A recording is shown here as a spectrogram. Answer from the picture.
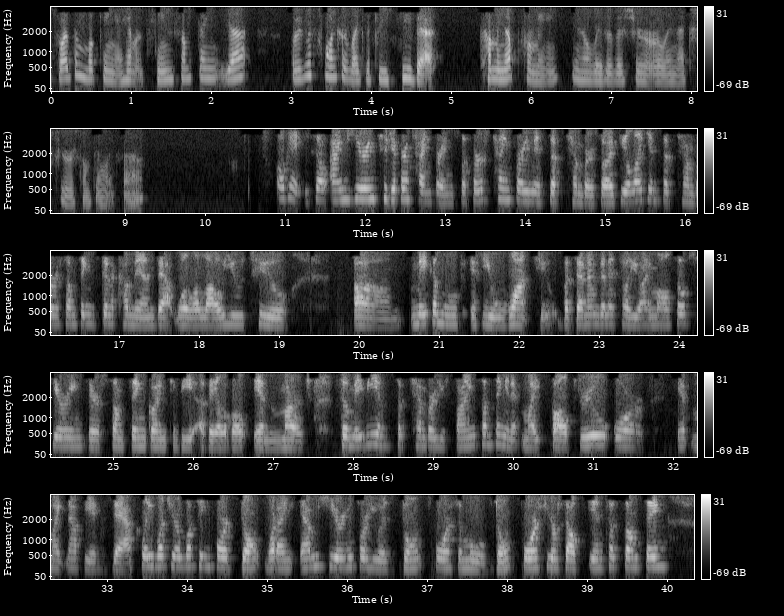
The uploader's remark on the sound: Live Call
